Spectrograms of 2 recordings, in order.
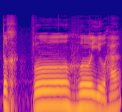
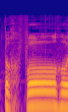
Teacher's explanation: Tapi hu-nya pendek ya. Jangan dibaca panjang.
